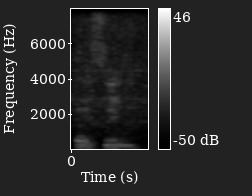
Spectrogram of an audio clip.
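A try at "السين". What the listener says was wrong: Sin bukan sa ya. As-sinu harful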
